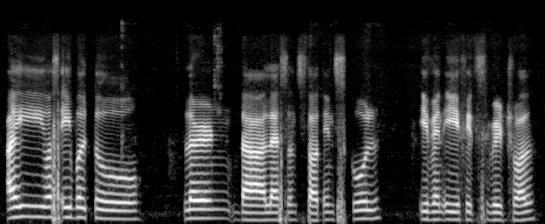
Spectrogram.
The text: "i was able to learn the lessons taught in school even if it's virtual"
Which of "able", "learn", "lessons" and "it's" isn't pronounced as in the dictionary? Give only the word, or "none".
lessons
